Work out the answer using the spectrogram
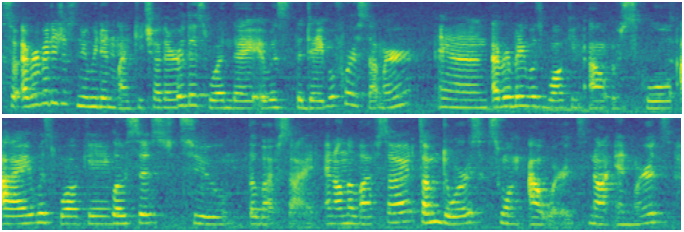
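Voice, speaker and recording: In an American accent, a woman speaks at a moderate pace with hardly any pauses, medium pitch and ordinary pitch variation. Room echo is audible, and background noise is noticeable. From Vermont, US. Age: 20s. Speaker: beauty vlogger. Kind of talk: casual chat. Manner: casual with many fillers.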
